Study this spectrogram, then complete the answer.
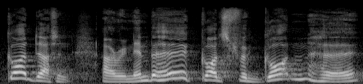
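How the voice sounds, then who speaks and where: A man's voice: high voice, sing-song, measured pace. A man preaching a conversational sermon, earnest, acting out quotes and imagined lines. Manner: earnest, acts out biblical quotes and imagined dialogue.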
